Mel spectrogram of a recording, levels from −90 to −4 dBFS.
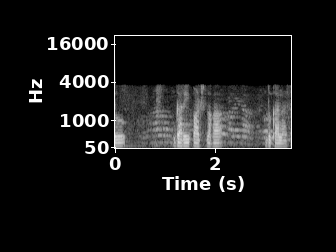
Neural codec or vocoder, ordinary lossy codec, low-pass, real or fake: none; none; 3.6 kHz; real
